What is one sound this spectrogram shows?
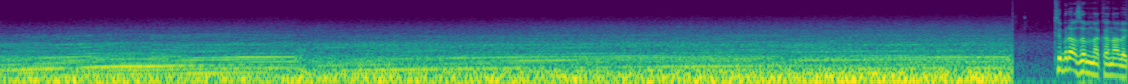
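A car engine hums steadily as the car speeds up inside.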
